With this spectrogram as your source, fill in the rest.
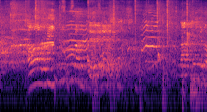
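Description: A crowd of young people laughs.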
